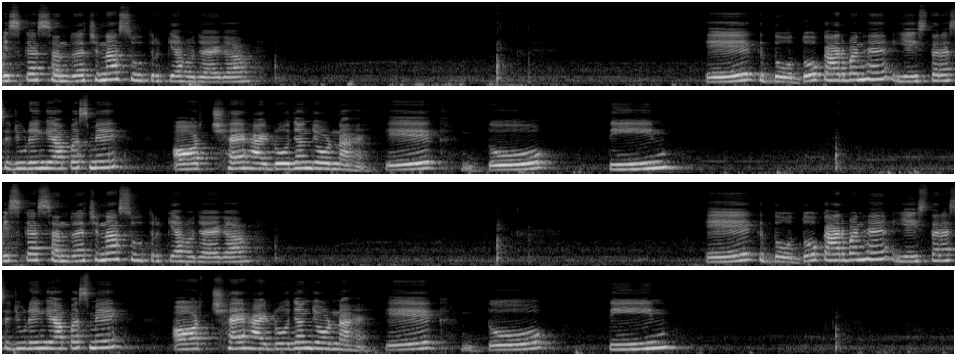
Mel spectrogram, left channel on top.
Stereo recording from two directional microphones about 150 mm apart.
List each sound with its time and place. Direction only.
0.0 s a woman's voice: 35° right (ahead or behind)
7.0 s a woman's voice: 30° right (ahead or behind)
